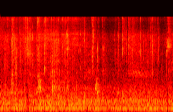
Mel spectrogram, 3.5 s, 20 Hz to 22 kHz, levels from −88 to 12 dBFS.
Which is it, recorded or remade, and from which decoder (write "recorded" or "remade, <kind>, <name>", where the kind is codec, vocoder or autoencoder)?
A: recorded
